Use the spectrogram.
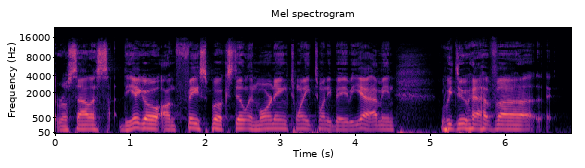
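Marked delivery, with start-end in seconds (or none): none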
